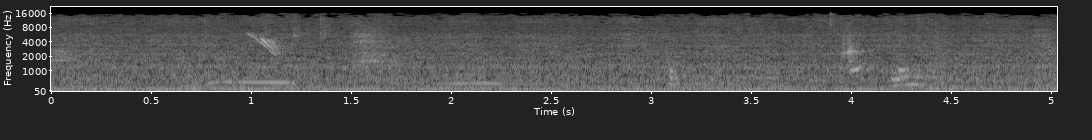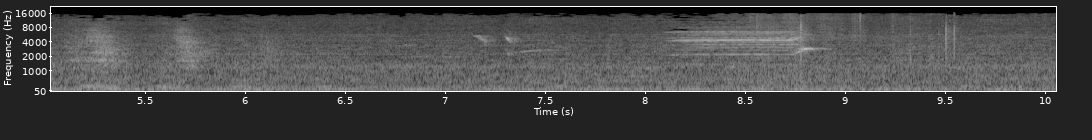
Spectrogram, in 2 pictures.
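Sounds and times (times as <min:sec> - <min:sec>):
steady low hum: 0:00.0 - 0:10.0
hens giving low calls: 0:00.4 - 0:04.8.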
